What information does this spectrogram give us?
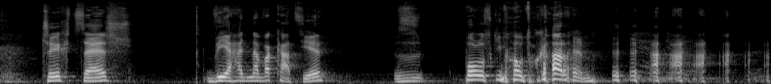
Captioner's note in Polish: śmiech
